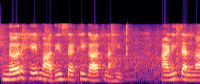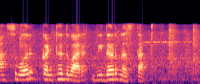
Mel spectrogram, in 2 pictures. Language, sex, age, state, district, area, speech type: Marathi, female, 45-60, Maharashtra, Thane, rural, read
